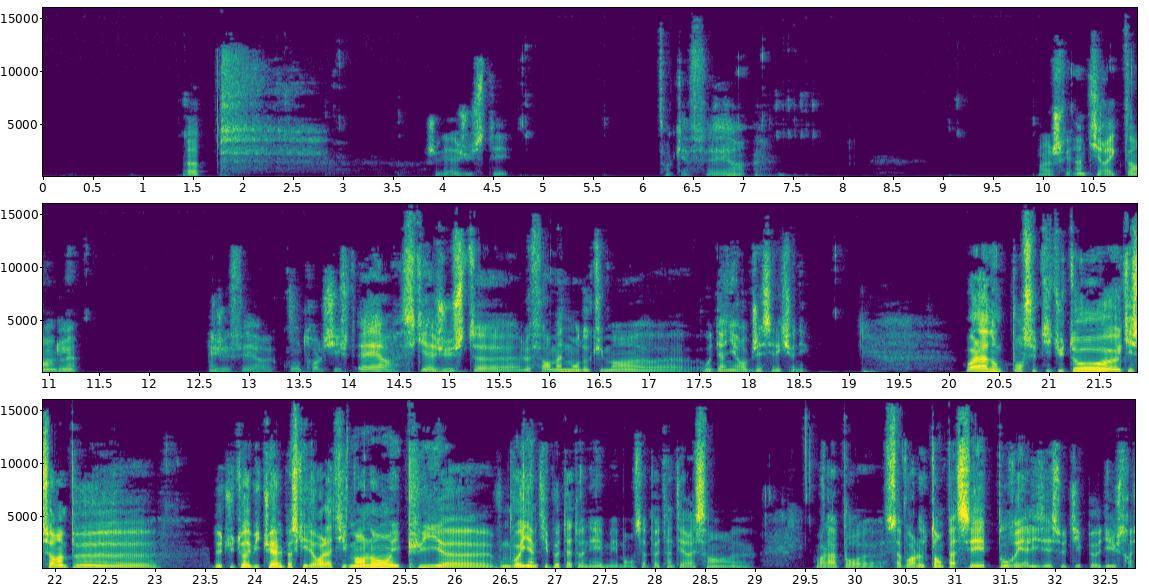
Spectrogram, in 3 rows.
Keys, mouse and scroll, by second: 1.4 click, 2.4 click, 2.8 middle click, 4.8 click, 5.6-6.7 drag, 6.8 ctrl+z, 7.1 F1, 7.3 click, 7.4 click, 7.5 click, 7.6 click, 9.1 click, 9.9-12.6 drag, 14.4 ctrl+shift+r, 15.0 F1, 17.5 middle click, 18.2 ctrl+s, 19.8 middle click.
